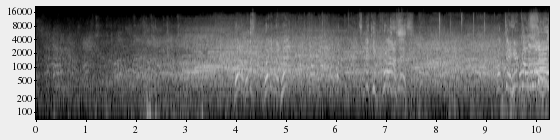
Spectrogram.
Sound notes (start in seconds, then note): 0.0 fans chanting; 3.2 cheers and applause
